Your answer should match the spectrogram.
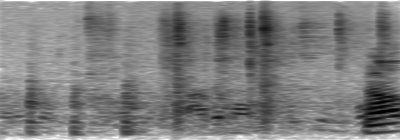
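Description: Mostly voices: faint distant talk with a few sharp clicks early on, then a man's loud "Nope" near the end.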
